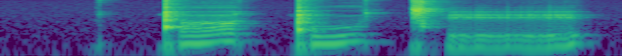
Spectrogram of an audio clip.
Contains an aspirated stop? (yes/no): yes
